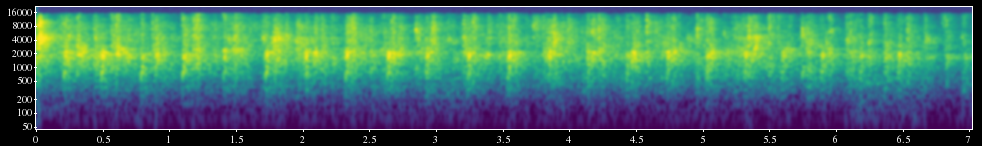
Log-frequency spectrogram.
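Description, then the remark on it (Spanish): Sustained audience applause welcoming everyone, with dense, overlapping claps that keep a steady, moderately loud level for several seconds without any voices on top. “Bueno, pues ahora sí, fuerte aplauso, por favor, bienvenidos, bienvenidos todos, todos.”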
